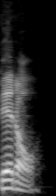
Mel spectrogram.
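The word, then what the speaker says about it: BUIDL: their CEO this is Black Rock USD it's pronounced bidle this is on the blockchain now you can't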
